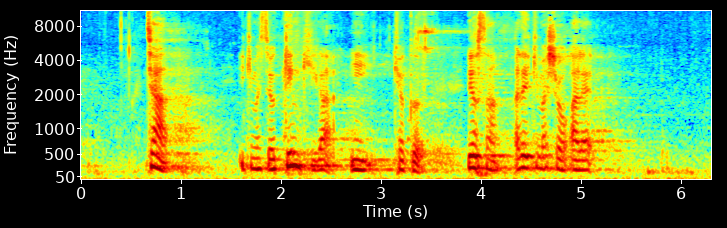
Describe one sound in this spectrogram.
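A young woman speaks warmly into a microphone in a large echoing hall.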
